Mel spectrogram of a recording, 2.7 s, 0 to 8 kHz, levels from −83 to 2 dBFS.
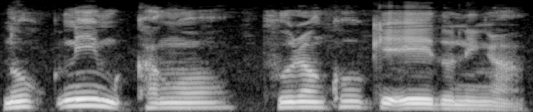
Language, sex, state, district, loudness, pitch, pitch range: Garo, male, Meghalaya, South Garo Hills, -13 LUFS, 130 Hz, 120-145 Hz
